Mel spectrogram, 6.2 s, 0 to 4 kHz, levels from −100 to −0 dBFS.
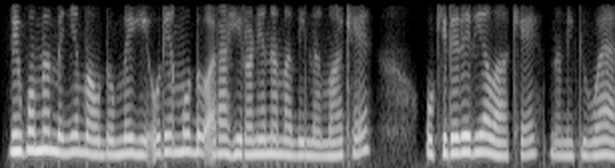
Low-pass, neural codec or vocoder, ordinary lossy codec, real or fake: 3.6 kHz; codec, 16 kHz, about 1 kbps, DyCAST, with the encoder's durations; none; fake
